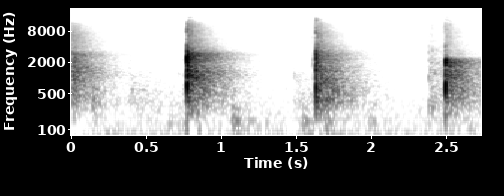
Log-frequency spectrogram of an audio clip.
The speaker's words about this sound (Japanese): 叩きながら歌ってみて、はい、もう楽譜持たなくて大丈夫。手拍子で。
